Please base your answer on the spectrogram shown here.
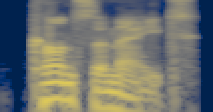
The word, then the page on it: consummate: British English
